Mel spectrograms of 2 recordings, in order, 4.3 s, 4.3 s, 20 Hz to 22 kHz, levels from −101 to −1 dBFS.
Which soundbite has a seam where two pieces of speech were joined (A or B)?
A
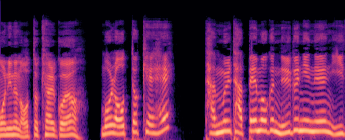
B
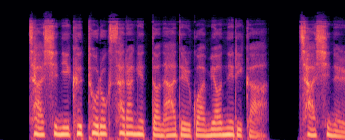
A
